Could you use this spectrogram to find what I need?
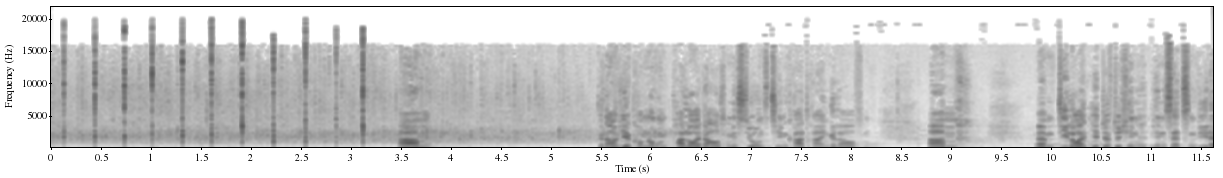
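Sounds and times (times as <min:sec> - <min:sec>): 
audience applause: 0:00.0 - 0:06.0
speech: 0:03.5 - 0:04.0, 0:05.5 - 0:11.6.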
